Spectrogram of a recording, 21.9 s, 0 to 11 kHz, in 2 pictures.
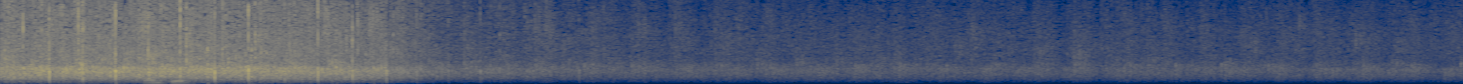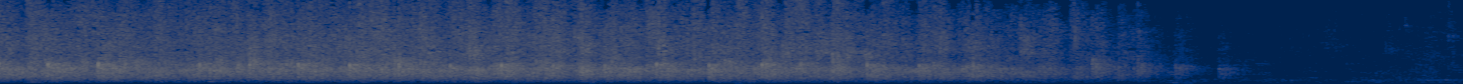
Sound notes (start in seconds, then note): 8.7 applause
